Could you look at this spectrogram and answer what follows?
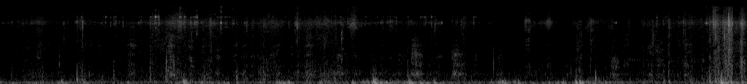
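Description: A dog running on loose sand, heard up close: soft, irregular paw thuds with panting.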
